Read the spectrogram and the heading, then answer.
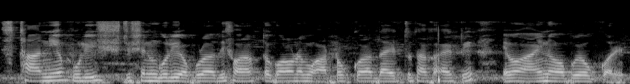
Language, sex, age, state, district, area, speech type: Bengali, male, 18-30, West Bengal, Kolkata, urban, spontaneous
